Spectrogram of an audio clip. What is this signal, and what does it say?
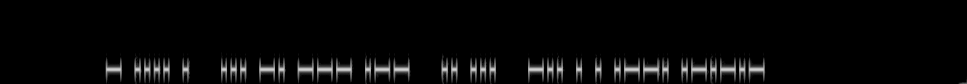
Morse code, heard as a keyed tone, about 25 wpm, 700 Hz. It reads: THE SNOW IS DEEP.
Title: Sentences from Top 1000 Words - Review Part 3 - 25wpm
